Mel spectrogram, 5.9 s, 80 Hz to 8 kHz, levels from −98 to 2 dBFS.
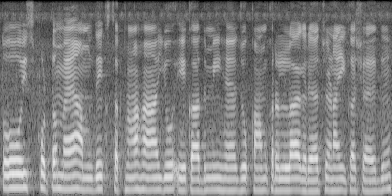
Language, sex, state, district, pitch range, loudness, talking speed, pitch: Hindi, female, Haryana, Jhajjar, 170-185 Hz, -13 LUFS, 195 wpm, 175 Hz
